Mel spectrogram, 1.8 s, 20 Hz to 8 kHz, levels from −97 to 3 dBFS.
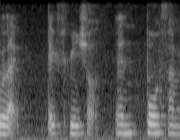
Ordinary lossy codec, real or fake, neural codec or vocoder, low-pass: Opus, 32 kbps; fake; codec, 16 kHz in and 24 kHz out, 2.2 kbps, FireRedTTS-2 codec; 7.2 kHz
